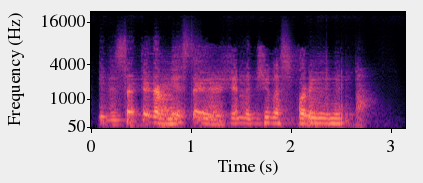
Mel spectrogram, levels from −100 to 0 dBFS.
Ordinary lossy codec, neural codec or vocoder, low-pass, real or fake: none; codec, 44.1 kHz, 0.9 kbps, DAC; 19.8 kHz; fake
